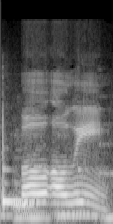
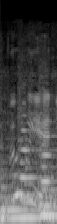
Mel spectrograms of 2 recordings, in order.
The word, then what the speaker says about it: Boolean: uh I don't know how do you say it it's Boolean you na it like that was amazing Boolean Boolean Boolean Boolean Boolean Boolean but it's l e a n so it looks like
